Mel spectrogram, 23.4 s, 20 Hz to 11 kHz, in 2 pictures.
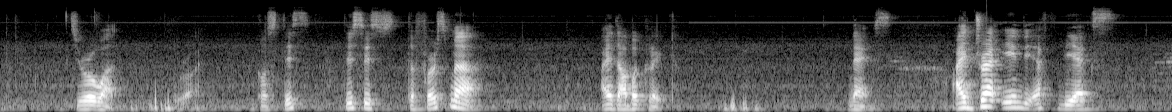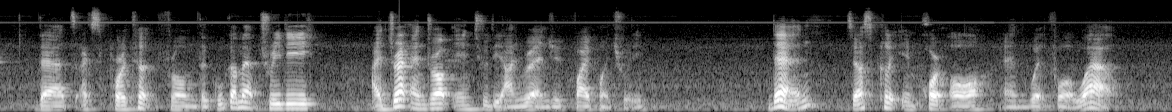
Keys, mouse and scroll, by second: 0.0-1.2 typing, 5.6 click, 6.2 click, 7.3-8.2 drag, 9.6 click, 10.7 click, 14.4 click, 15.5-16.7 drag, 17.8 click, 20.3 click.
